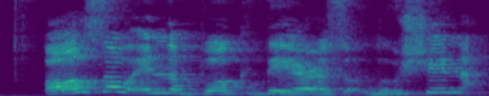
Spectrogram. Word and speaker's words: Lucien: the book there's Lucian I call him Lucian but I think I saw a thing that said his supposed to be pronounced Lucien but I just from the beginning my brain said Lucian and so I can't unthink that so that's what I'm calling him so Lucian is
